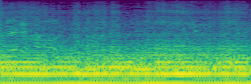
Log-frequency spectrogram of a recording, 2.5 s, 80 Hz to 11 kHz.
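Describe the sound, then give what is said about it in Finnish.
Loud, steady roar of a DC-3's two piston engines at takeoff power, about 1200 horsepower each, as the plane climbs away: a deep droning rumble with strong low harmonics filling the whole clip, continuous without letting up. “No niin, nyt on starttitehot päällä ja nyt on vähän tehoa enemmän.”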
